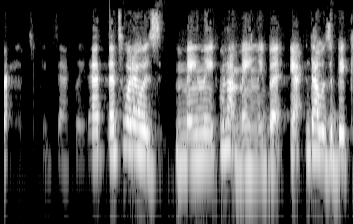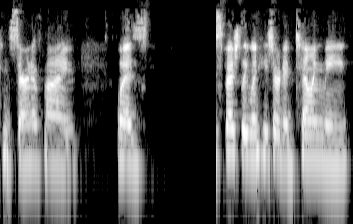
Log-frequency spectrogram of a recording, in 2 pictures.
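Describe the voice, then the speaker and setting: An American singer-songwriter, guesting on a podcast, chats casually and laughs while speaking out of one side of her swollen mouth. Her mid-range voice comes across pushed and bright. The recording is rough.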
